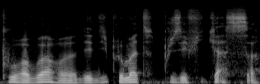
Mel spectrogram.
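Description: A man's dark, mellow voice at a very slow pace, dry and close with no echo, on a very clean recording with a silent background. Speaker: gamer playing multiplayer strategy game. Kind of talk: casual gaming chat.

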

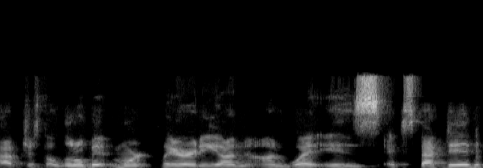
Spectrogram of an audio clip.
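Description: A woman speaks with fairly even intonation over a quiet background. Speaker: seminar instructor. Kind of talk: announcements. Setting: classroom. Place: classroom.

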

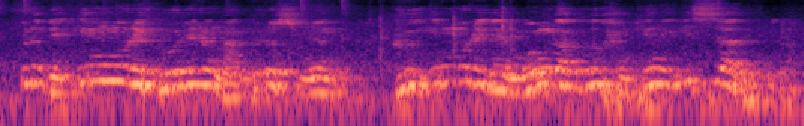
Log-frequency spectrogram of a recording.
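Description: A man with a Gyeongsang accent speaks at a moderate pace in a high pitch with lively intonation, over noticeable background noise. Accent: Gyeongsang Korean. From Korea, Gyeongbuk region. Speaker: arts association vice president. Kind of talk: forum presentation. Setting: conference hall with audience.

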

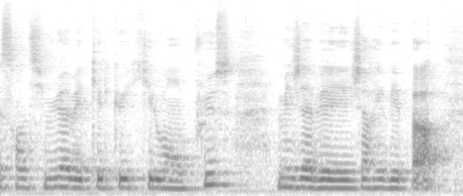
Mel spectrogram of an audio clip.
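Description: Audible room echo surrounds a woman speaking with monotone, flat intonation. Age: 20s. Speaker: YouTuber. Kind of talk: vlog monologue. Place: home room.

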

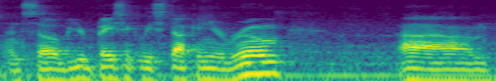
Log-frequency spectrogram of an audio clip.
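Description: A man's very deep, low voice in a dark, mellow tone, with vocal fry, very wide pitch swings and light background noise. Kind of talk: casual vlog chat. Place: home room. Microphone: phone near.

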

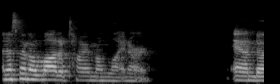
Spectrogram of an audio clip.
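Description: A somewhat breathy woman with fairly even intonation in audible room echo. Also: quiet background. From Netherlands. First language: Dutch. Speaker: illustrator and panel host; panel host. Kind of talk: casual panel conversation. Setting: pre-recorded online live stream. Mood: reflective, self-deprecating. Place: home room. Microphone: webcam.

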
